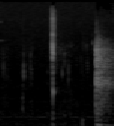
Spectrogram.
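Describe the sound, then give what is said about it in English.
A quiet sip of Johnny Walker Black whisky from a glass: a couple of soft clicks, then a short breathy slurp, with no talking. “In fact, let me take a sip here.”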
